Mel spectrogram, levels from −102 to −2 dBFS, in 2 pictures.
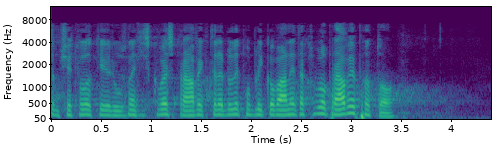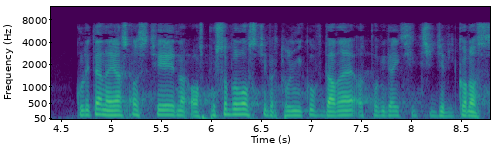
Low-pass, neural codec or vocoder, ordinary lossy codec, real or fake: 7.2 kHz; codec, 16 kHz, 4 kbps, FunCodec, trained on LibriTTS, 50 frames a second; MP3, 48 kbps; fake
